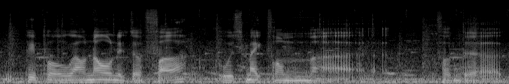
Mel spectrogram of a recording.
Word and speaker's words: pho: It's spelled P-H-O, looks like pho, but it's pho, the big steaming bowls.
